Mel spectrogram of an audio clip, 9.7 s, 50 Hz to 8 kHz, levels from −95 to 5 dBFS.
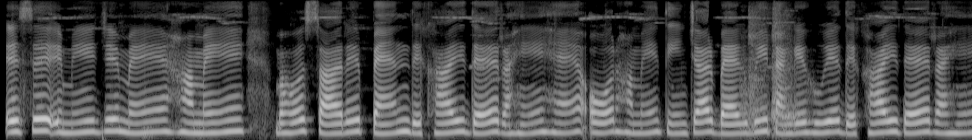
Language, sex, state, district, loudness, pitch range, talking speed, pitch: Hindi, female, Chhattisgarh, Jashpur, -27 LUFS, 205-230 Hz, 135 wpm, 215 Hz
